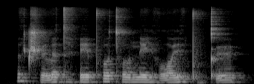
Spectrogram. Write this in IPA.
ə̤˦ t͡ʃʰ ʏ˨ l ə˧ t ɛ̤˧ ʔ e˧ pʰ o˦ tʰ o˧ n e˧ j ə̤˨ lˠ ʏ˧ j ə̤˦ pʼ o̤˨ kʼ ʏ˧

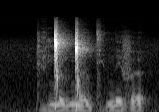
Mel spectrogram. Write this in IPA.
k ɛ̤ ŋ͡ǀ e l ŋ͡ǀ œ l tʲ æ̤ n̪ e v œ

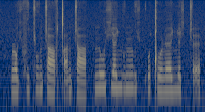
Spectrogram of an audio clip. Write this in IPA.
ɭ ɔ˨ ç f ɛ̤˦ c ɔ̤˦ n c aː˨ f ǀ a̰˦ n c a˨ | n ʊː˦ ç ɛ˦ ʎ ɔ̤˦ n ŋ ɔ̤˦ ç pʼ ʊ˧ ǃ ʊː˧ ɳ ɛː˧ ʎ a˦˨ ç c ɛ̰˧

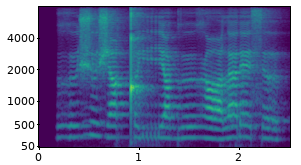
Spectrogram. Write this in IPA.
ɣ ɵ ʒ ɵ ʒ ɑ ǃ ə rʲ ɑ ɡ ɵː ɣ ɑ l a ɾ ɛː s ə

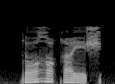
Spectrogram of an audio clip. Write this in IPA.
ɾ ɔ ʁ ɔ q eː ʃ

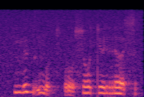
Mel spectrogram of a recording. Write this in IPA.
m ʏ ɡ ə̰ ŋ o̰ t͡sʼ o̰ s o t ʏ r ə s

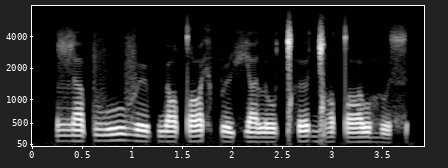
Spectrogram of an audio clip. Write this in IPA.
ɮ a p v u v ø p w ø tˤ e x p ø ç a l o ǀʰ ə ɡ͡ǀ u tˤ o ɦ ʊ s

